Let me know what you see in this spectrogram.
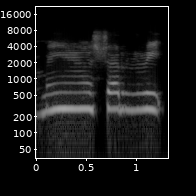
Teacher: रॉ पे जेर रहने की वजह से इस रॉ को बारीक पढ़ेंगे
